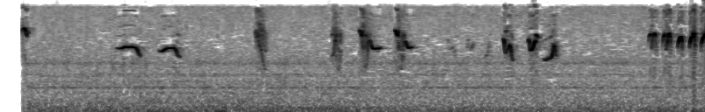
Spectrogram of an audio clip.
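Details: Wild Australasian bush lark singing in nature: scattered high, thin chirps and short slurred whistles, some bending downward, at irregular intervals, ending in a quick run of sharp notes; a faint steady hum underneath.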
